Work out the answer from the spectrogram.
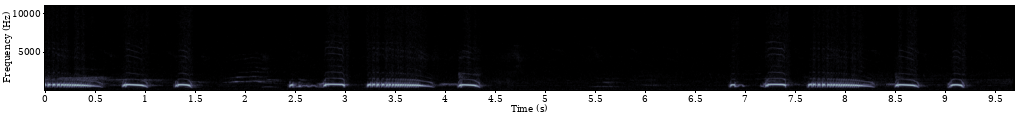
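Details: Spotted dove cooing, used to lure other doves: soft low hooted phrases of short rising-falling notes and longer drawn coos, two bouts separated by a silent gap, clean recording with little background noise.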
